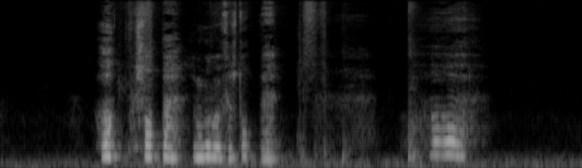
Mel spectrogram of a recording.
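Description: A young man talks to a microphone with animation.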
